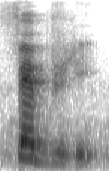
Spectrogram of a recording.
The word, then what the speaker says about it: February: February. For example, her birthday comes in February. This one is very commonly mispronounced.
